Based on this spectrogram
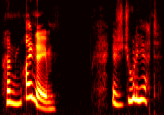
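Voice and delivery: high falsetto duchess; very high, put-on woman's voice; prissy village woman. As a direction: introduce yourself as a fancy lady. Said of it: "the woman says".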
